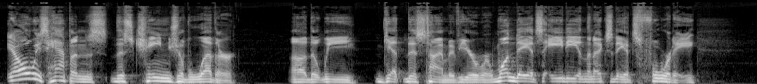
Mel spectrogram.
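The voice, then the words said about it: Rough, congested voice. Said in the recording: “Voice under construction today ... my voice is a little rough today ... I get these sinuses draining”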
